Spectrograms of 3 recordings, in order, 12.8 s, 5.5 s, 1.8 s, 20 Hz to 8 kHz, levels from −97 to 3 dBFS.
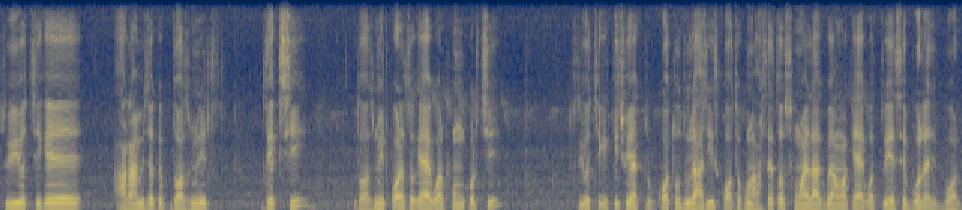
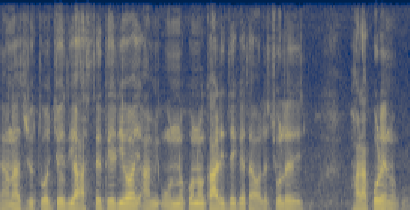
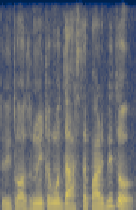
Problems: none marked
